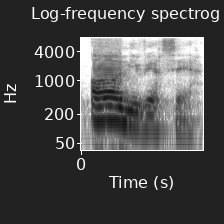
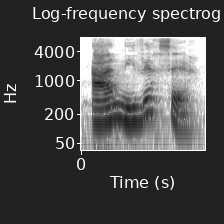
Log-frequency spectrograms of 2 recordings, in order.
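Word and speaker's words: anniversaire: Então não é aniversaire, é aniversaire, tá certo?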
